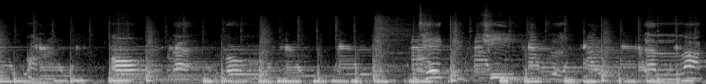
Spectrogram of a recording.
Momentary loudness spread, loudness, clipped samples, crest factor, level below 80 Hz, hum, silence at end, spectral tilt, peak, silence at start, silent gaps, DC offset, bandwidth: 6 LU; -21 LUFS; under 0.1%; 18 dB; -36 dBFS; none; 0 s; -7 dB/octave; -2 dBFS; 0 s; none; under 0.1%; 12 kHz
